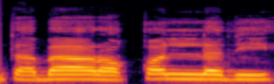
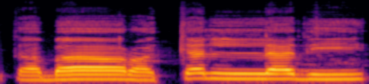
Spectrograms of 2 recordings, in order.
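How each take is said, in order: First: تبارک الذی with a heavy back q, "qol-ladhee"; qaf mistake. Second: تبارک الذی slowly chanted with a thin front k; light kaf. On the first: Teacher imitating a common error, heavy q in تبارک. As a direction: turn the k of تبارک into a thick qaf. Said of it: "قاف پڑھتے ہیں". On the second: Teacher correcting the error, slow light kaf in تبارک. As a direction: keep the k of تبارک light, "kal-ladhee". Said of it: "اس کو باریک پڑھیں گے". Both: Shown as a demonstration.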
